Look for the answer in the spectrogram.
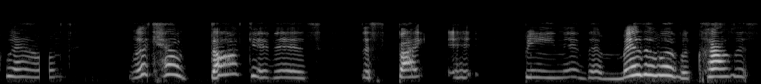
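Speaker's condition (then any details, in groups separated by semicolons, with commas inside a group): Cerebral palsy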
